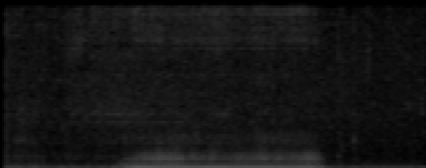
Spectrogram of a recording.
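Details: A single low, rattling, tonal snore of about a second and a half, rising then holding steady, over a constant low hum, from a sleeping dog in a household snoring contest: dog snoring.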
